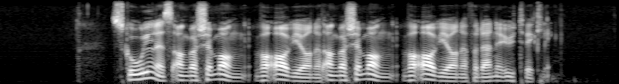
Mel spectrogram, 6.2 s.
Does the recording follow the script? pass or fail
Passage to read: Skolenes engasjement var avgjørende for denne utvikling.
fail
